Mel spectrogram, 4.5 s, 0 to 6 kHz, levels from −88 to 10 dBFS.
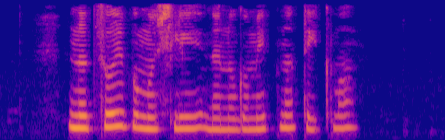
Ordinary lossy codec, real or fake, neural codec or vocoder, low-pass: MP3, 32 kbps; real; none; 5.4 kHz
